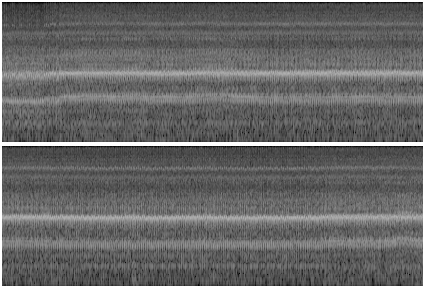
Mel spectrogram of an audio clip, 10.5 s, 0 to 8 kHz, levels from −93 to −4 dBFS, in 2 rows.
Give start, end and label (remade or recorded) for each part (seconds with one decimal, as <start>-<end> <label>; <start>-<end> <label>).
0.0-9.5 recorded; 9.5-10.5 remade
